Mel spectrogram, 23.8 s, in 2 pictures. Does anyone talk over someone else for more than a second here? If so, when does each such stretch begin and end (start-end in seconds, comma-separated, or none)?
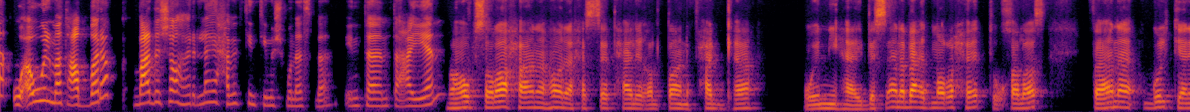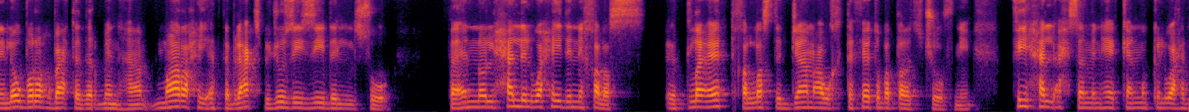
none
